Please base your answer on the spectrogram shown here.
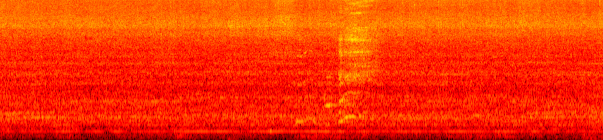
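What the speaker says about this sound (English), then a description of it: "By blow drying it with my fingers, I can give it that edgy feeling." A hair dryer blows steadily throughout, a loud, constant whooshing roar close to the listener, with a brief rustle partway through as fingers work through an edgy asymmetric haircut.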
